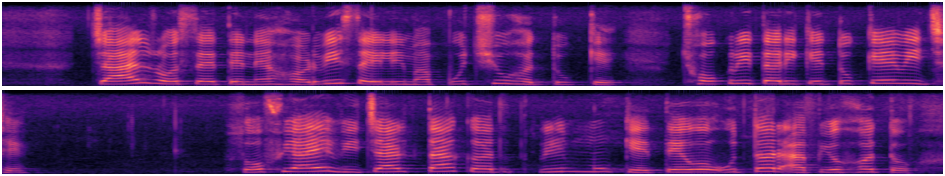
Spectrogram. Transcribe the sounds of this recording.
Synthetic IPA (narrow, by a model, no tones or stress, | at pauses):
t͡ʃalɾoset̪eneɦəɽʋisəjlimãput͡ʃʰjũɦət̪ũke | t͡ʃʰokɾit̪əɾiket̪ũkeʋit͡ʃʰe | sofʰjaeʋit͡ʃaɾt̪akəimũket̪eout̪ːəɾapjoɦət̪o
